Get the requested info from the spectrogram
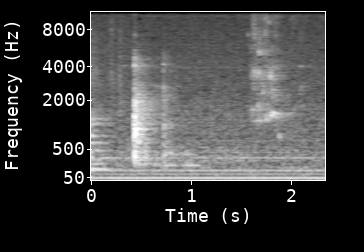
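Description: Technical spirit (denatured alcohol) poured from a plastic bottle into a small glass: a short tap about half a second in, then a faint trickle of liquid near the end.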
